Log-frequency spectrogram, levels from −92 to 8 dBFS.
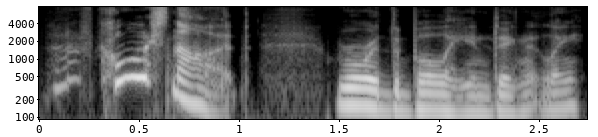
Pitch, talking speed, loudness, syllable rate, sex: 145 Hz, 155 wpm, -16 LUFS, 7.0 syllables/s, male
